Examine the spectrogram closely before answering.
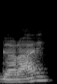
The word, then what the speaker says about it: Garay: in that my grandfather my last name is pronounced gai G okay Bas name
